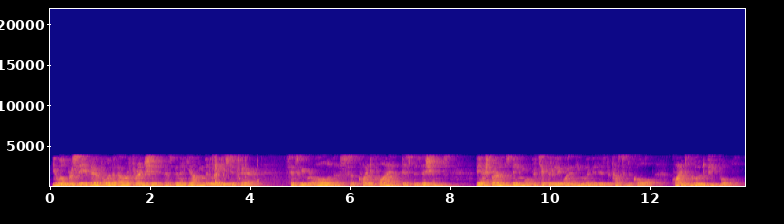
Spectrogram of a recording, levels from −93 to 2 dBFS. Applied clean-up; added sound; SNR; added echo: none; Water / Splash, splatter; 17 dB; reverberation time 0.9 s.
